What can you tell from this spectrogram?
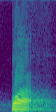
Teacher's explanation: Fa itu cuma 1 bibir Pak. Fa cuma 1 bibir. Bibir bawah ketemu gigi seri atas. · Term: huruf fa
